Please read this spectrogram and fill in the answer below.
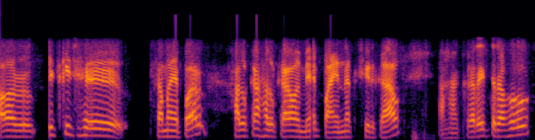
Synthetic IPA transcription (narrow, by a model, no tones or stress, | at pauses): ɔːɾkit͡ʃʰkit͡ʃʰ | səməjpəɾ | həlkaɦəlkamepajnəkt͡ʃʰiɽkaw | ə̰ɦãkəɾɛt̪ɾəɦu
